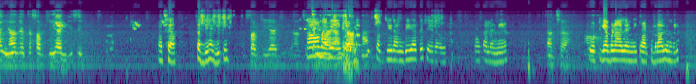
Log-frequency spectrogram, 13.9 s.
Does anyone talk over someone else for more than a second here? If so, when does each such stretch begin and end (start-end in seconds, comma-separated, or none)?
6.1-7.4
